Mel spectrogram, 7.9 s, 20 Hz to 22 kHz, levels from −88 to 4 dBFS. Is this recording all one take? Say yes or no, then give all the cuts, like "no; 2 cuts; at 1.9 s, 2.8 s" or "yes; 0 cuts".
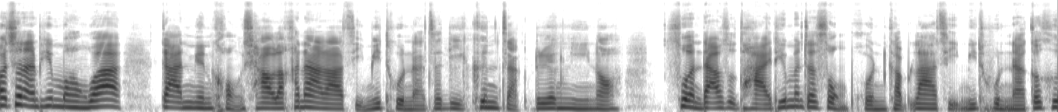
yes; 0 cuts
